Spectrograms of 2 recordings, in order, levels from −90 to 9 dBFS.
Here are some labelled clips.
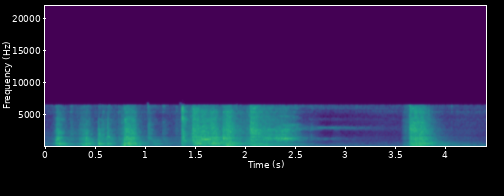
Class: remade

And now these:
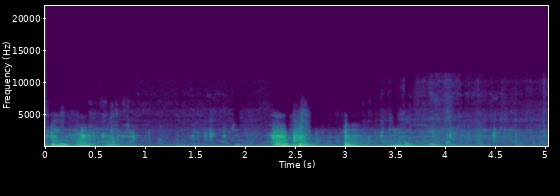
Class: remade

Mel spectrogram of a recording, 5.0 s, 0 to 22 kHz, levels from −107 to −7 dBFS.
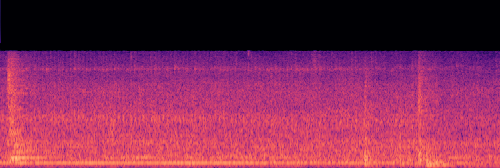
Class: recorded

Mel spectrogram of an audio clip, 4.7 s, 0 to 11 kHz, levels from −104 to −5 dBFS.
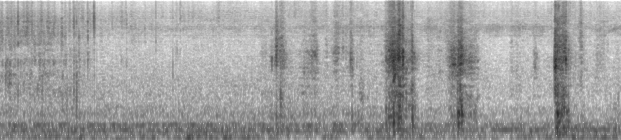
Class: remade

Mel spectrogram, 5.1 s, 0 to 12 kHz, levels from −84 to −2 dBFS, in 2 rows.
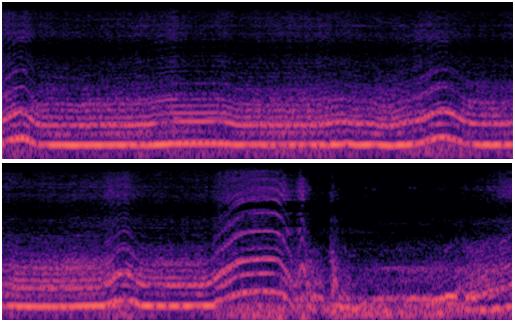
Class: recorded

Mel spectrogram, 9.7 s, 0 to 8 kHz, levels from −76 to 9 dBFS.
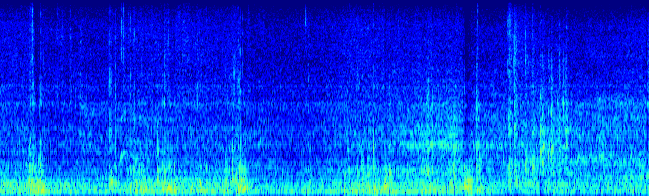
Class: recorded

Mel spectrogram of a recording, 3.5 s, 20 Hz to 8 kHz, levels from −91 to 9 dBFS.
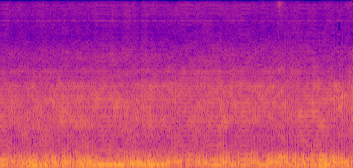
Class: remade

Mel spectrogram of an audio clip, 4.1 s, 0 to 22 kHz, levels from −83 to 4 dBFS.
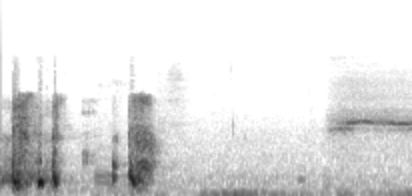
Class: recorded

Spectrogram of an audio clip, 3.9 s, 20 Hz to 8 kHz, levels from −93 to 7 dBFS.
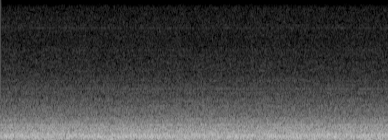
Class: recorded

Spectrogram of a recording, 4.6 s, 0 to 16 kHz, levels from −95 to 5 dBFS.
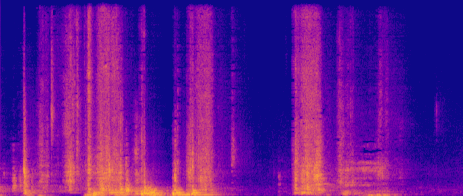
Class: remade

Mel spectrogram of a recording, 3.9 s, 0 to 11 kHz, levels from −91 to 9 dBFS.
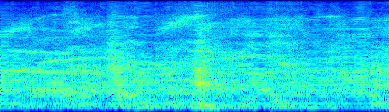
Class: remade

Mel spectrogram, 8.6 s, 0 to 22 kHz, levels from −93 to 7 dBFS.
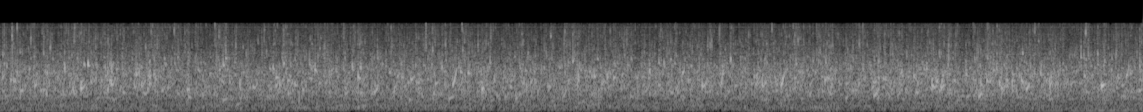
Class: recorded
